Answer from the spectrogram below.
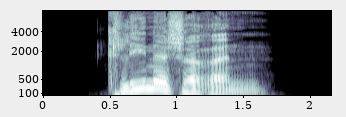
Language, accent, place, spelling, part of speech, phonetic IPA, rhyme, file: German, Germany, Berlin, klinischeren, adjective, [ˈkliːnɪʃəʁən], -iːnɪʃəʁən, De-klinischeren.ogg
- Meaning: inflection of klinisch: 1. strong genitive masculine/neuter singular comparative degree 2. weak/mixed genitive/dative all-gender singular comparative degree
